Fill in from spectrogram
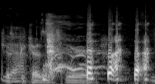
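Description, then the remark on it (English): A few sharp dog barks break in, fairly loud, roughly three quick bursts over people talking and laughing. “Um, well, that's that's my dog alarm that we have crossed the hundred minute mark, or at least are about to.”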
